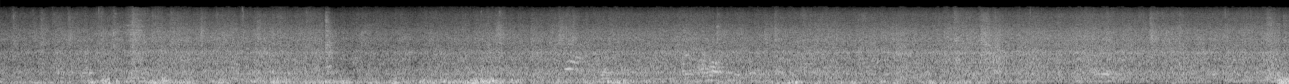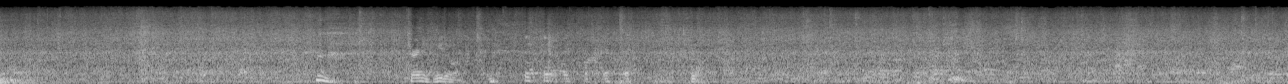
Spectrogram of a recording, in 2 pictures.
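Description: A man talks to a group outdoors, heard from a distance.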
